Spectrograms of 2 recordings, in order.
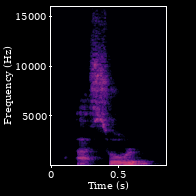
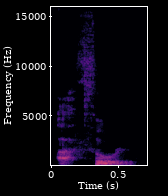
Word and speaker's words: azul: come from for example asul in most of spain it would be pronounced atul so with a sort of th sound for the zed but in south america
